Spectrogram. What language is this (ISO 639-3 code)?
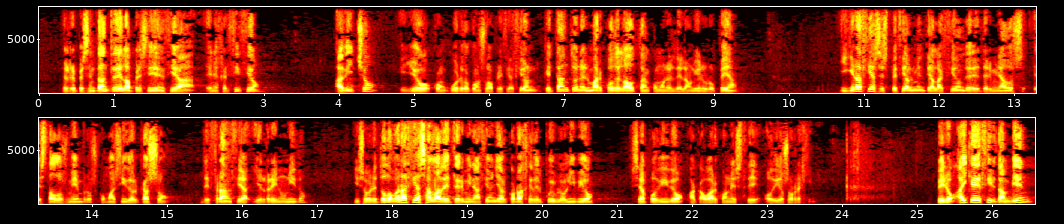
spa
